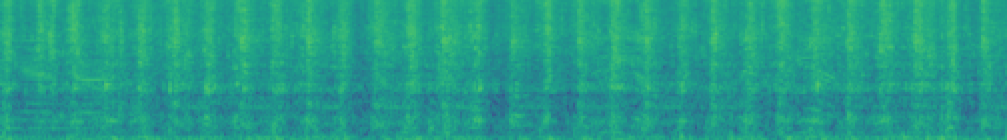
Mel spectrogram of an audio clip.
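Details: Roper washer in agitate cycle: steady rhythmic thumps, about one and a half per second, in time with each agitator stroke; clunk in the agitator drive, cause unknown.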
